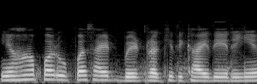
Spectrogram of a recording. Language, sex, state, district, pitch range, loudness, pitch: Hindi, female, Bihar, Vaishali, 175-205 Hz, -15 LUFS, 180 Hz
